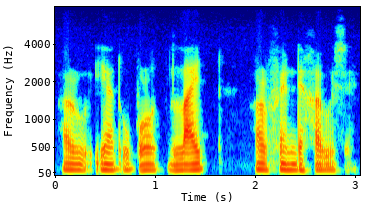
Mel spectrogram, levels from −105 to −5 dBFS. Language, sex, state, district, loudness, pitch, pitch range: Assamese, male, Assam, Sonitpur, -24 LUFS, 100 Hz, 100-110 Hz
